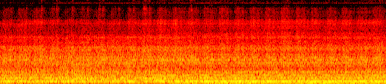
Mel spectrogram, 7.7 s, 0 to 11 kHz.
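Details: Newer antique-brass Lasso/Sears Turn of the Century 4-speed ceiling fan with skeletal motor and Fasco bracket, on speed 4: steady low hum with an even soft rush of air, no ticks or wobble; runs smoothly, normal running.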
